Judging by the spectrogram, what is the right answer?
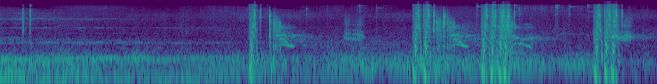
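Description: Unsuppressed gunfire in Metal Gear Solid V: The Phantom Pain, with loud, sharp gunshots cracking out singly and in short bursts over a steady ambient hum, and calls in the background between the shots.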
